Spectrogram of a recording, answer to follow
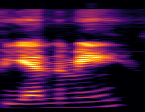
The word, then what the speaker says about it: Bieniemy: I actually didn't realize that, forgive me if I say his name wrong, Eric Bieniemy, Eric, whoever you say his second name.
